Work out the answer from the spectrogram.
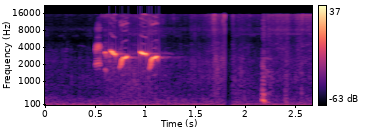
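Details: Young wild-caught sooty-headed bulbul in training, with another bulbul used as a lure bird: a short burst of four or five clear, bright whistled notes, some slurring downward, followed by a softer low thump.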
